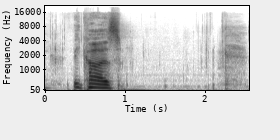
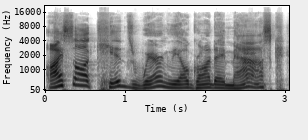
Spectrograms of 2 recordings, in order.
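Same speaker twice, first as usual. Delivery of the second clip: slow, drawn-out quoted correction; retold pointed rebuttal; 3 semitones higher, 3 dB louder, slower than usual. Retelling a commentator rebutting his partner, slow and pointed. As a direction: spell it out slowly for him. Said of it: "Graves goes".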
